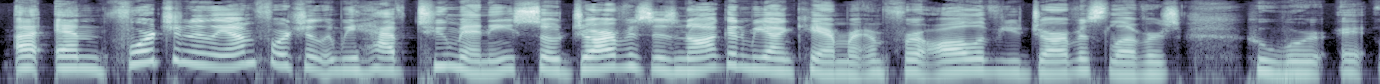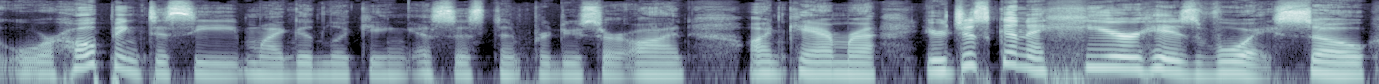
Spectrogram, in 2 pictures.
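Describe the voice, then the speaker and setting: A woman's voice: mid-range voice, fairly bright tone, clear, resonant tone, no room sound, clean studio sound. Bubbly laughing woman radio host. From Canada. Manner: bubbly, laughs often, chatty with restarts. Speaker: radio talk show host. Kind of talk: casual radio chat with guests.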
